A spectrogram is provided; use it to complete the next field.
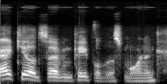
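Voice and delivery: play-acted deadpan, emotionless, flat, soft monotone. Speaker mocking a commentator they call emotionless: imitating a monotone commentator. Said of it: "He's so fucking monotone and like emotionless".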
